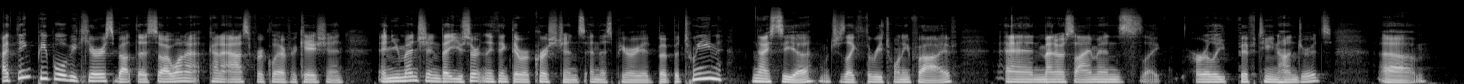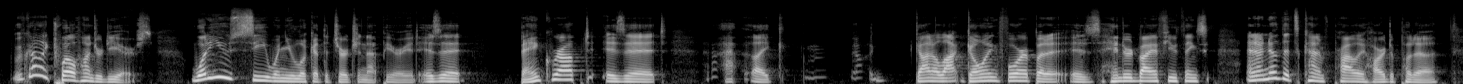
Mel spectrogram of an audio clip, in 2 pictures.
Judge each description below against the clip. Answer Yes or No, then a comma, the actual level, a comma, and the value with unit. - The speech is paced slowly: No, average, 190 wpm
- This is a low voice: Yes, low, 130 Hz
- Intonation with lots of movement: Yes, wide, 5.9 semitones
